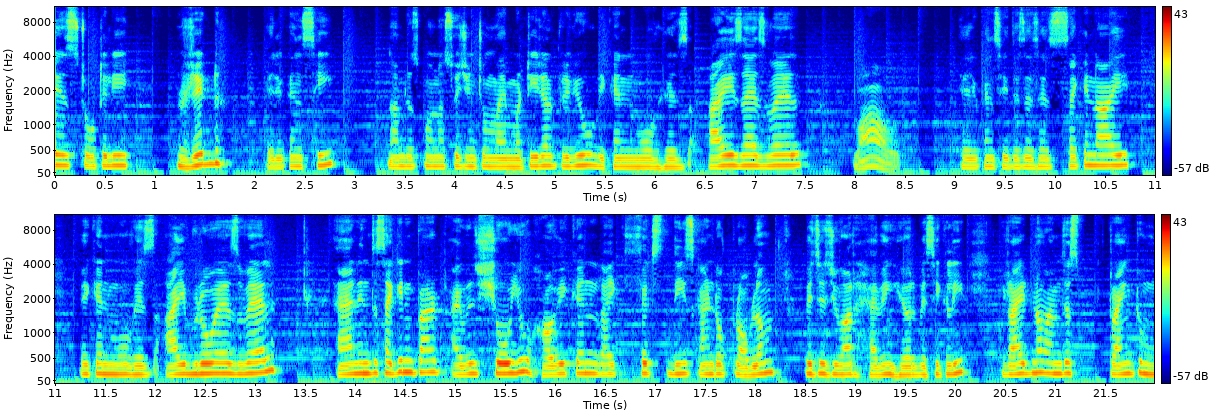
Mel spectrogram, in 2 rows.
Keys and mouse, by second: 2.4 click, 3.5-3.8 shift+middle drag, 4.4 click, 5.8 g, 9.1 click, 9.4 g, 12.1 g, 18.1 g, 20.2-21.1 middle drag, 21.5-21.9 middle drag.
